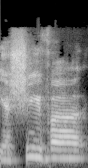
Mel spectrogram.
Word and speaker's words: Yeshiva: But there's a university, Yeshiva University, I get that right? – That's how I pronounce it.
